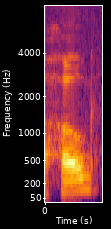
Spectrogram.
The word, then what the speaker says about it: Hogue: going to be the Hogue Real Steel Grip. That's spelled H O G U. Hog.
